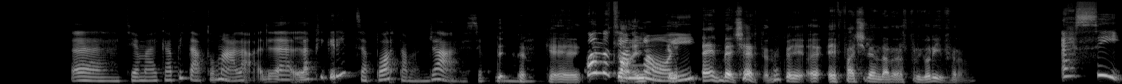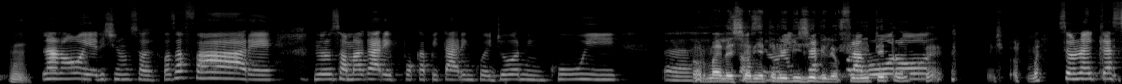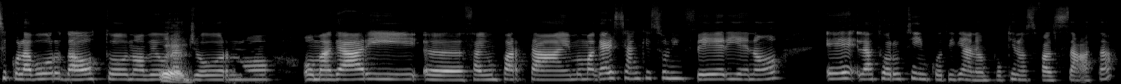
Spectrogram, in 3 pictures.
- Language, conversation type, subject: Italian, podcast, Come fai a distinguere la fame vera dalle voglie emotive?
- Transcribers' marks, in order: unintelligible speech; chuckle; laughing while speaking: "dici: ormai"; chuckle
